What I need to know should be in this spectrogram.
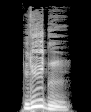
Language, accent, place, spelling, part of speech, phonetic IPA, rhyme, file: German, Germany, Berlin, lüden, verb, [ˈlyːdn̩], -yːdn̩, De-lüden.ogg
- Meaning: first/third-person plural subjunctive II of laden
